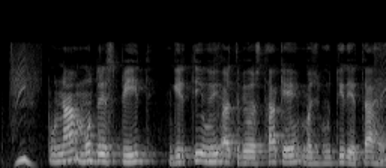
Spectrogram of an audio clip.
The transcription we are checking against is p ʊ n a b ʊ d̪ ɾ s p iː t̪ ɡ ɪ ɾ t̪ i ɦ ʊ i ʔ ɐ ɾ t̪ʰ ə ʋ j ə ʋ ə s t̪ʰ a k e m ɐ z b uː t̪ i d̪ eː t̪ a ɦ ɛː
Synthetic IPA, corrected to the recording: p ʊ n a m ʊ d̪ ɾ s p iː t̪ ɡ ɪ ɾ t̪ i ɦ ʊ i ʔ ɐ ɾ t̪ʰ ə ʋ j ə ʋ ə s t̪ʰ a k e m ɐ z b uː t̪ i d̪ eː t̪ a ɦ ɛː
